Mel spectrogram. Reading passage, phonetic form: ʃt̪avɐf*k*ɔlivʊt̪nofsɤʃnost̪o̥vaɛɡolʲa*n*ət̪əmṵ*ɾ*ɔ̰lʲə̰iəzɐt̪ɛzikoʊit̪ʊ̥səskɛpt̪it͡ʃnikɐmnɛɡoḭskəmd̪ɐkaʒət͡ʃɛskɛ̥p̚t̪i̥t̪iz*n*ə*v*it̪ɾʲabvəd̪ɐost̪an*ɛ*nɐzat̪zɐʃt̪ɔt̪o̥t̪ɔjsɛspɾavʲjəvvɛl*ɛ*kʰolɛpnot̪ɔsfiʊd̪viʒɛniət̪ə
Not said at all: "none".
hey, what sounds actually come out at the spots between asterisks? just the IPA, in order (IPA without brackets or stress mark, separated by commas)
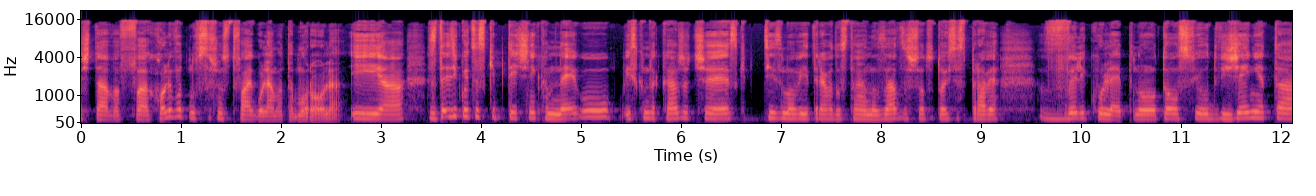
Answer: x, m, ɾ, m, v, ɛ, i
